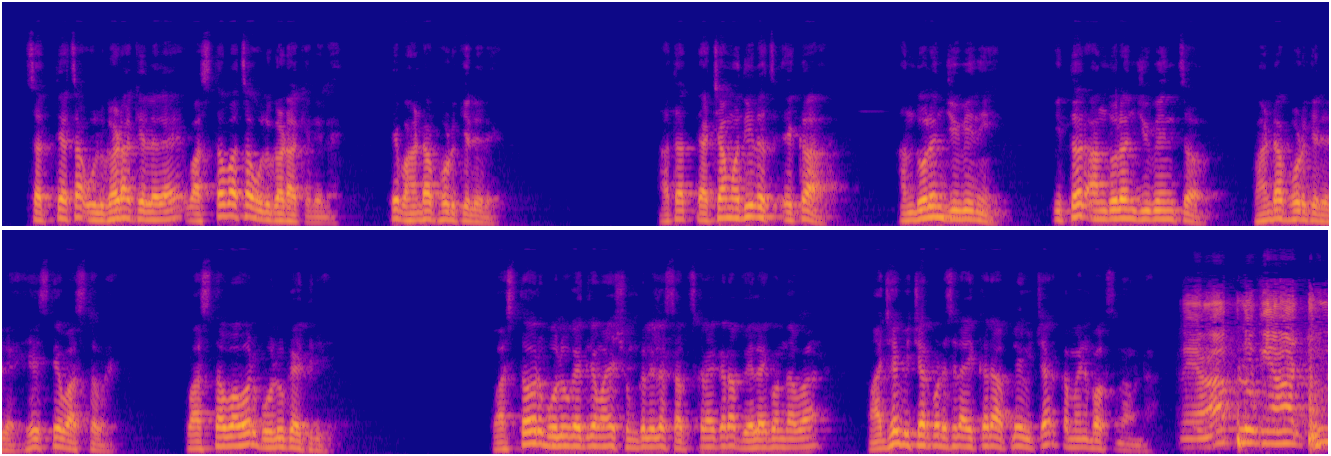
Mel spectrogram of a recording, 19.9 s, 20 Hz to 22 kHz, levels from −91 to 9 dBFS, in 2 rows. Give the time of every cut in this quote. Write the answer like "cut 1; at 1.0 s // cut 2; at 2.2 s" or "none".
cut 1; at 18.8 s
